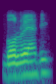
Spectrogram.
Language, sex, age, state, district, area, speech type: Punjabi, male, 45-60, Punjab, Barnala, urban, conversation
